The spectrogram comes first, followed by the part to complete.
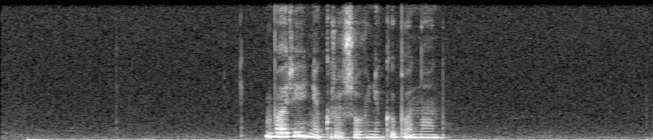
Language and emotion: Russian, sad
